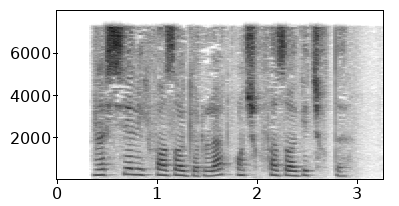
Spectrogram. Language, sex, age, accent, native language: Uzbek, female, 18-24, Andijon, Uzbek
